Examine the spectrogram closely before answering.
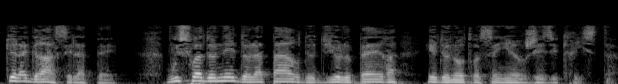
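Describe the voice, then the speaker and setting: Male scripture reader, low husky voice, solemn measured delivery, slightly muffled audio. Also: lively intonation. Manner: measured, solemn reading with wide pitch swings. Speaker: Bible reader.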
